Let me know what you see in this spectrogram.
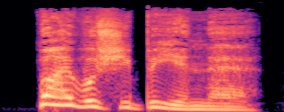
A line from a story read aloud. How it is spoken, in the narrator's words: asked Ron anxiously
